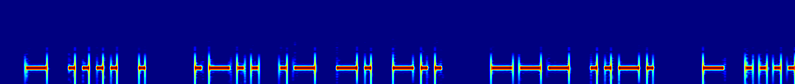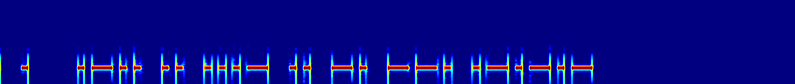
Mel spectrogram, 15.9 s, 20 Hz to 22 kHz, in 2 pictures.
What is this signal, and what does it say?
Morse code, heard as a keyed tone, about 17 wpm, 700 Hz. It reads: THE LAND OF THE LIVING.
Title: Sentences from Top 1100 Words 17wpm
